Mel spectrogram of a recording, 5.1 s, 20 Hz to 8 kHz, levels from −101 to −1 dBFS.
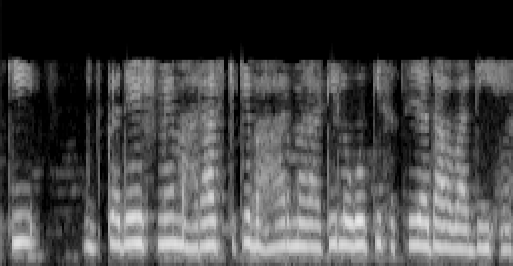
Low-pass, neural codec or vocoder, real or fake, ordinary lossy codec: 7.2 kHz; none; real; AAC, 16 kbps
